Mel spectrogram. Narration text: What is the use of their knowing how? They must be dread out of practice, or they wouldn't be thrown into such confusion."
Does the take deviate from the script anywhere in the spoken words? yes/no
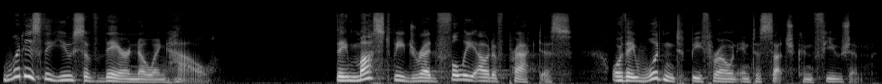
yes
